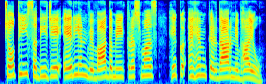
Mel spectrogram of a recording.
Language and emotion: Sindhi, neutral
